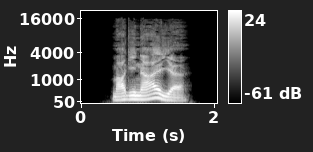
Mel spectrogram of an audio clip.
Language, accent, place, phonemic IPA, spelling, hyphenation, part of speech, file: German, Germany, Berlin, /maʁɡiˈnaːli̯ə/, Marginalie, Mar‧gi‧na‧lie, noun, De-Marginalie.ogg
- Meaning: marginalia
